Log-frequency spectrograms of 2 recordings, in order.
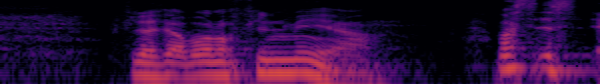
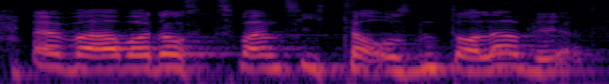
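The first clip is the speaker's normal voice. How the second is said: whimpering; 4 semitones higher, 4 dB quieter than usual. A narrator's reading. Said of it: "wimmerte der Mann".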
